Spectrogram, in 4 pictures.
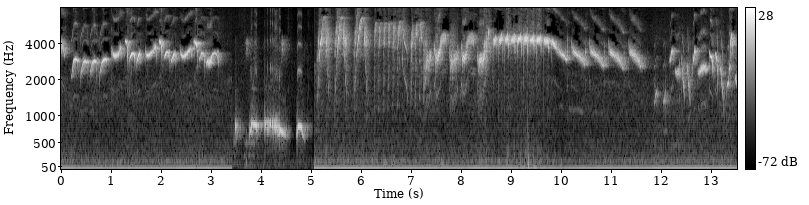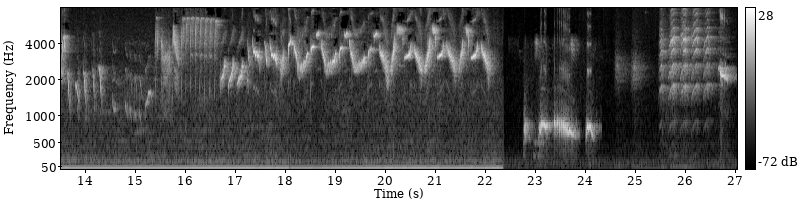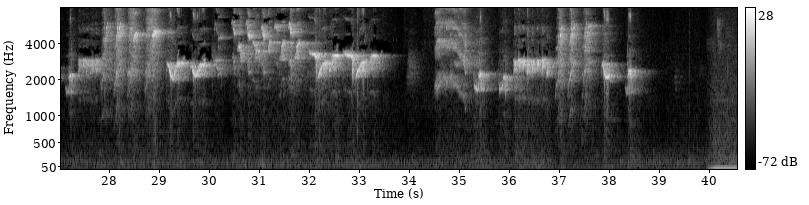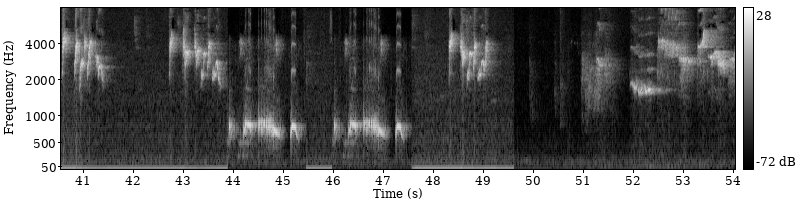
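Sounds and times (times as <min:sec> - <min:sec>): lower bird call: 0:00.0 - 0:29.9, 0:40.0 - 0:49.6
small birds chirping and trilling: 0:00.0 - 0:38.8, 0:40.0 - 0:49.6, 0:50.5 - 0:54.0.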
